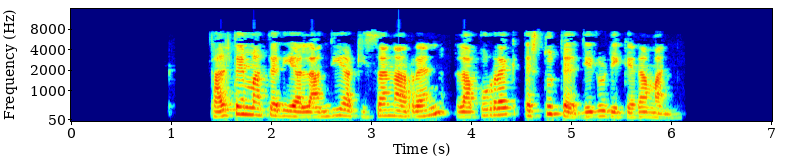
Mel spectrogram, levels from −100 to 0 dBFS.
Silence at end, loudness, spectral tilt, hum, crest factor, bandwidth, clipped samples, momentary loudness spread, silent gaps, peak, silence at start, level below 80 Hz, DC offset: 1 s; -17 LUFS; -3.5 dB/octave; none; 20 dB; 7.8 kHz; under 0.1%; 6 LU; none; 0 dBFS; 1.4 s; -64 dBFS; under 0.1%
